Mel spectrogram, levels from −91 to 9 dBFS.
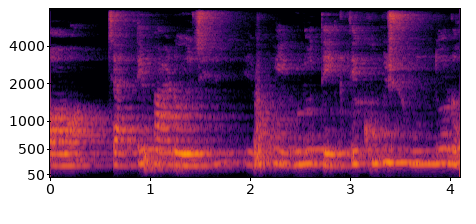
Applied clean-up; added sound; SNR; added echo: none; none; none; reverberation time 1.0 s.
